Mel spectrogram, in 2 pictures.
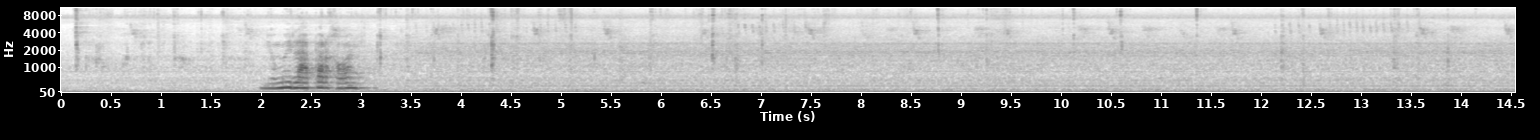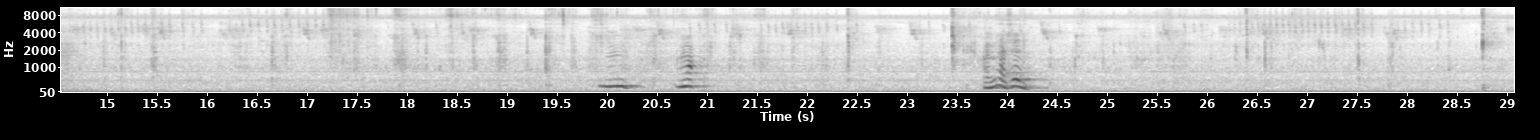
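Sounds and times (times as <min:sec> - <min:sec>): steady background hum: 0:00.0 - 0:29.0
soft chewing and wet mouth clicks: 0:00.1 - 0:02.0, 0:03.1 - 0:05.2, 0:14.8 - 0:23.8, 0:24.4 - 0:29.0.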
